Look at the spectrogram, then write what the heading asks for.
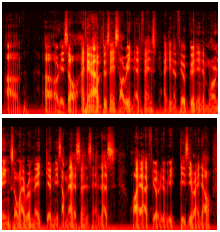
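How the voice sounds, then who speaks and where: Taiwanese student in his twenties, low and smooth voice, halting conference talk with lots of fillers, handheld mic in a lecture hall. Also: flat delivery, fairly bright tone. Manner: hesitant, many fillers and restarts. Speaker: conference speaker. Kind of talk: technical talk.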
